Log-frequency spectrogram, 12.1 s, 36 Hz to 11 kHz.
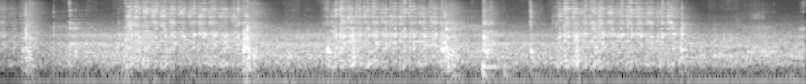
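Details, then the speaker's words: Giant Propel SL1 road bike, front wheel spun after fitting a 160 mm disc rotor taken from another bike; scraping, rattly swish with a rub on each turn, fading as it slows. Disc brake rotor rubbing the caliper. "And that sounds like a bag of spanners. All right, so front brake is that one. Do a couple of spins."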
